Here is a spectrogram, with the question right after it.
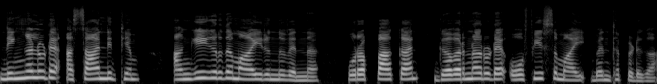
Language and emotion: Malayalam, neutral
